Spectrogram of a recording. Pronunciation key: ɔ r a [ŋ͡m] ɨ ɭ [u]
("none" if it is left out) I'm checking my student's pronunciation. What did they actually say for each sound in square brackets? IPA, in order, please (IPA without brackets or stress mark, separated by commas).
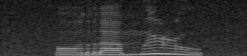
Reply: m, u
